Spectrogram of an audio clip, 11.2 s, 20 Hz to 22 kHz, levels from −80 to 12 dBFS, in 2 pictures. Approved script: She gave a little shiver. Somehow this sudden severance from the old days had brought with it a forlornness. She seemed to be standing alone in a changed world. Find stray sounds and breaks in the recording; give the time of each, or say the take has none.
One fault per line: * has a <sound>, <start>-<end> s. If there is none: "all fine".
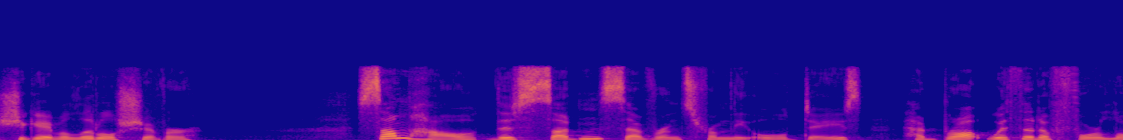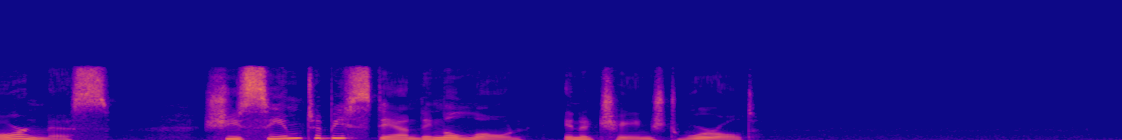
all fine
